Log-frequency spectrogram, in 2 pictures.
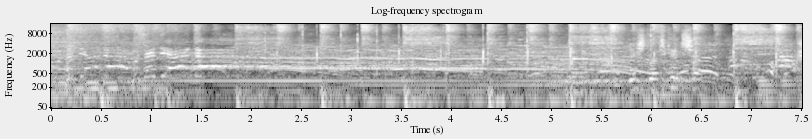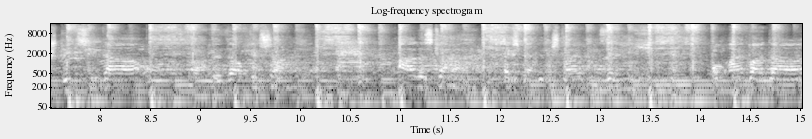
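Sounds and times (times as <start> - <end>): bass guitar: 0.0 - 15.0
drums: 0.0 - 15.0
electric guitar: 0.0 - 15.0
person singing: 7.2 - 15.0.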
